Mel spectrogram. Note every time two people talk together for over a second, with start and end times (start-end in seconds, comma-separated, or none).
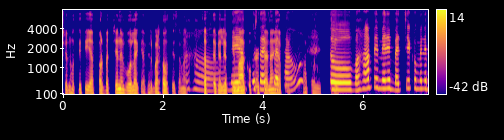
2.5-4.7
